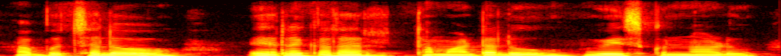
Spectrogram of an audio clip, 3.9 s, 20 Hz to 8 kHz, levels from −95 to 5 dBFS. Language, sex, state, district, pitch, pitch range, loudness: Telugu, male, Telangana, Mahabubabad, 145 Hz, 140-155 Hz, -16 LUFS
